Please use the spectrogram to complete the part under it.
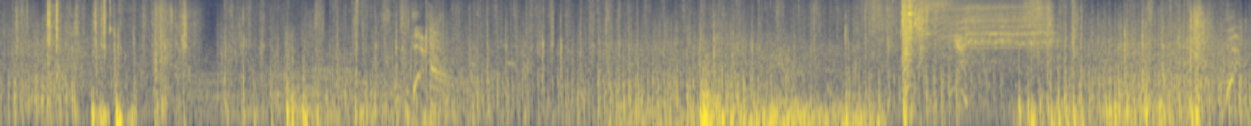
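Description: Running footsteps thud steadily on hard ground.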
